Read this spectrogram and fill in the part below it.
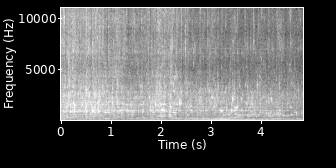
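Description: Water rushes back through a fully opened gate valve into the inner chamber of a Nexus pond filter, a steady, moderately loud gushing and splashing flow that continues throughout with no talking.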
